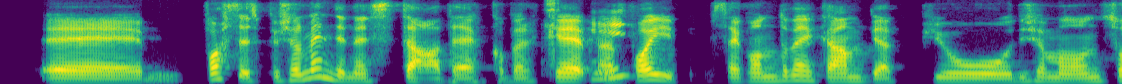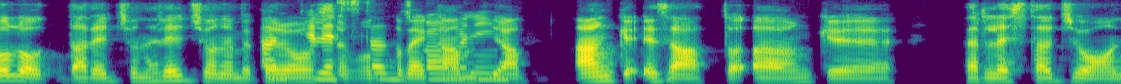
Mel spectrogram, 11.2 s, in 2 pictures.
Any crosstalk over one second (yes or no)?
yes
